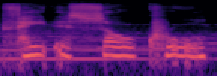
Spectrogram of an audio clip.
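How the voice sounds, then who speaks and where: A woman playing a grave, wistful young female seer in a video game, with a measured, formal and fatalistic delivery. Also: fairly high pitch, flat delivery, creaky, darkish tone, soft background music, full character voice. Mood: wistful resignation. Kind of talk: dramatic video game voice acting.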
